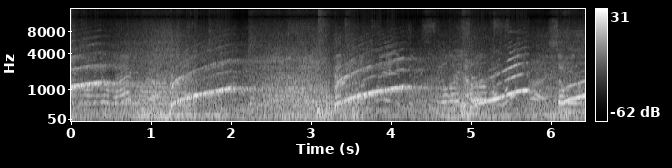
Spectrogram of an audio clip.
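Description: Emergency-vehicle siren sounding in repeated rising sweeps, each climbing in pitch and then dropping back to start again, about every two seconds, over the noise of a crowd.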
